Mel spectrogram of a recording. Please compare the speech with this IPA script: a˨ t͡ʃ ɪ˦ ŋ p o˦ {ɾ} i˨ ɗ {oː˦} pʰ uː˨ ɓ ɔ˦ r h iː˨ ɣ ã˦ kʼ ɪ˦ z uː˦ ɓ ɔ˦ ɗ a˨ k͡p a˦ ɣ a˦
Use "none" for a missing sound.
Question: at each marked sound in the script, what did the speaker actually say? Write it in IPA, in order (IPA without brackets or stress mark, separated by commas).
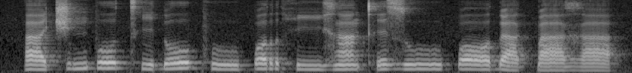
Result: tʰ, oː˦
